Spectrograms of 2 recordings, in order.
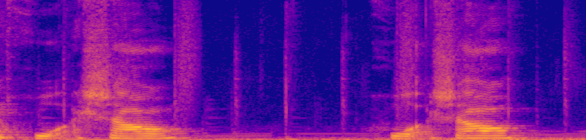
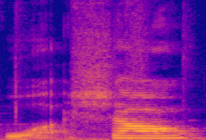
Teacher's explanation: But when I put 烧after a low tone, for example, 火, if I say 火烧, 火烧, so 火 is a half tone 3 and it ends very low. So 烧 is going to be assimilated to the end of that.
